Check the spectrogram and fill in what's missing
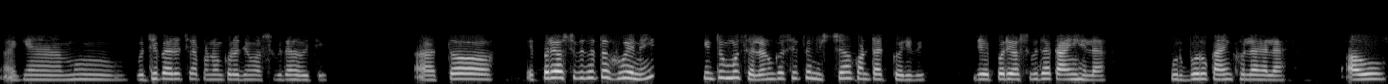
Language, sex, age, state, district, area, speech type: Odia, female, 18-30, Odisha, Bhadrak, rural, conversation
